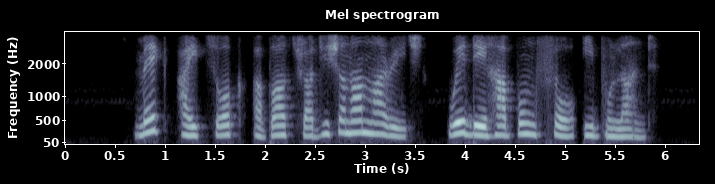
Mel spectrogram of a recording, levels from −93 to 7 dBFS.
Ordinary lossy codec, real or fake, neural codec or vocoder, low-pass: none; fake; codec, 16 kHz in and 24 kHz out, 0.8 kbps, FocalCodec, streaming, 65536 codes; 3.6 kHz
